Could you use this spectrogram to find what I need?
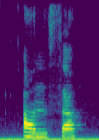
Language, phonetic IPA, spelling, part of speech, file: Polish, [ˈãw̃sa], ansa, noun, Pl-ansa.ogg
